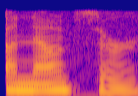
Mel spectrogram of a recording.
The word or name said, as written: announcer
